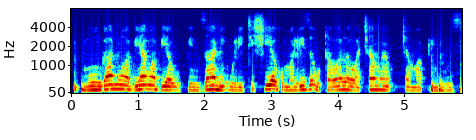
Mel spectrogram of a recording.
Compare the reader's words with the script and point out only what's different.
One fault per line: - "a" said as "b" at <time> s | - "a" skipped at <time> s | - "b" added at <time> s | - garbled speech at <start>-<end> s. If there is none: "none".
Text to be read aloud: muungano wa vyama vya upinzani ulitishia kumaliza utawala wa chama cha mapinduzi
none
